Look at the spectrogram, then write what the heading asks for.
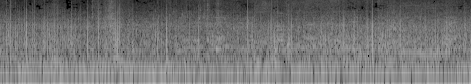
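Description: Steady rain pattering on a sailboat's canvas bimini and deck, a dense spray of individual drop ticks over a constant hiss.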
